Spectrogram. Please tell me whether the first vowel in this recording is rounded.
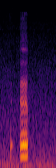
no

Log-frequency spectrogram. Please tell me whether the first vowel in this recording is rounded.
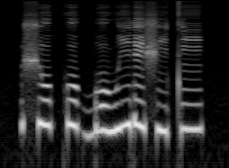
yes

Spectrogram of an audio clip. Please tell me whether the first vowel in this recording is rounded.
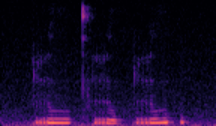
yes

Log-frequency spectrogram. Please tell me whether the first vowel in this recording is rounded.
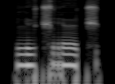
yes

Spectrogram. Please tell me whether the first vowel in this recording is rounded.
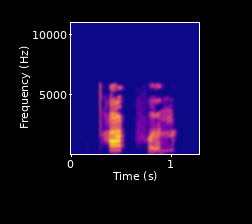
no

